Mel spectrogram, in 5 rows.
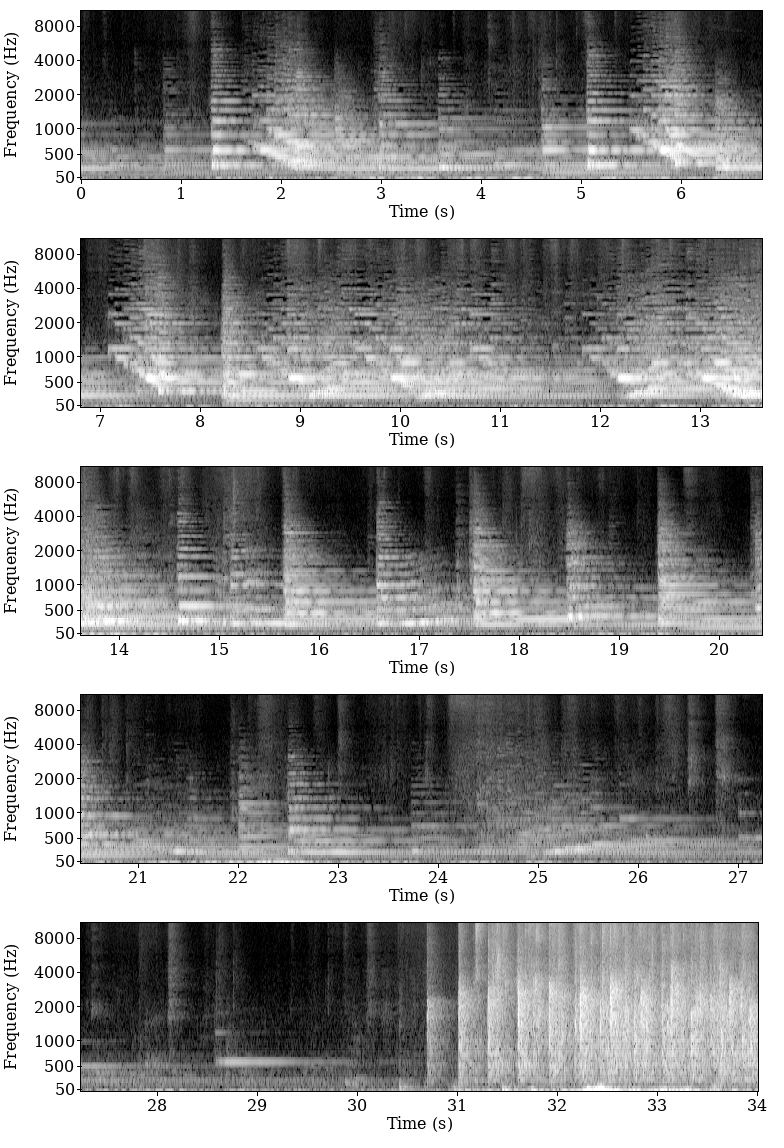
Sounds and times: guzheng 0.0 - 30.4
pipa 0.0 - 34.0
guzheng 31.5 - 34.0

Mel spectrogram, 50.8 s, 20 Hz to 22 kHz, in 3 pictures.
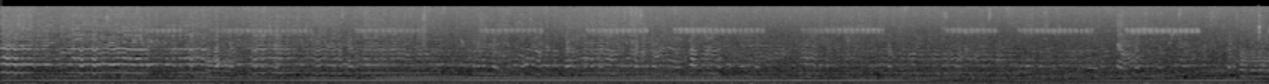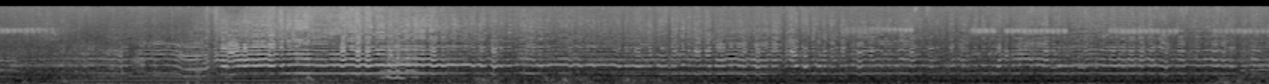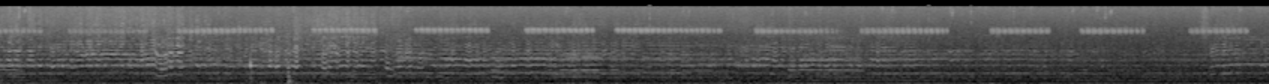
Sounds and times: airplane passing 0.0 - 27.0
cicadas 0.0 - 50.7

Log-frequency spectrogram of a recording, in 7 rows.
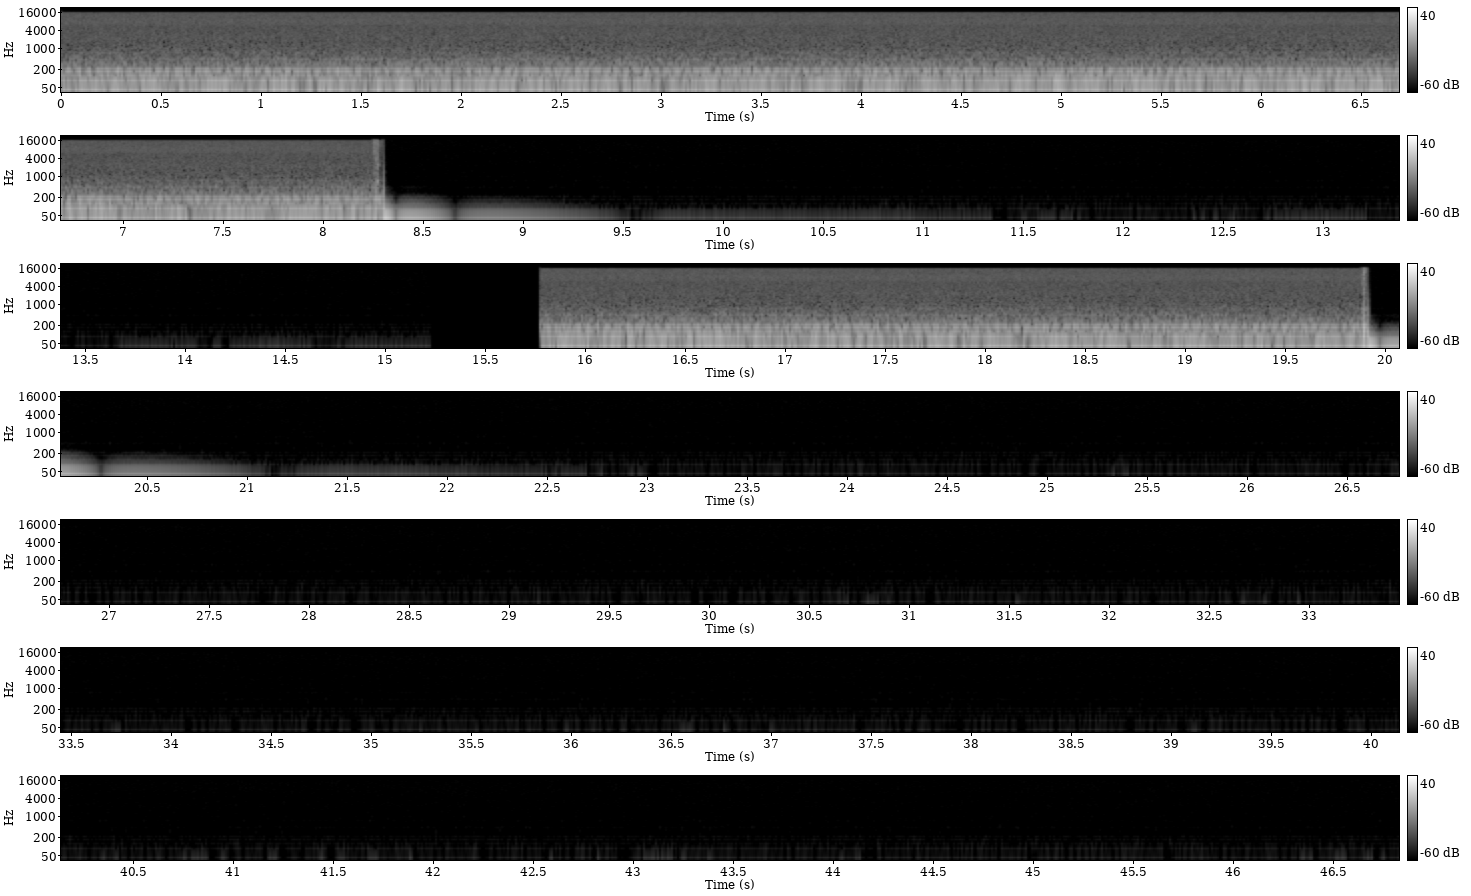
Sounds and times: switch on, off 0.0 - 8.4
ground hum 0.0 - 9.0
cassette tape hiss 0.0 - 9.1
white noise static 0.0 - 11.3
switch on, off 15.8 - 20.6
ground hum 15.8 - 20.6
cassette tape hiss 15.8 - 20.8
white noise static 15.8 - 22.7

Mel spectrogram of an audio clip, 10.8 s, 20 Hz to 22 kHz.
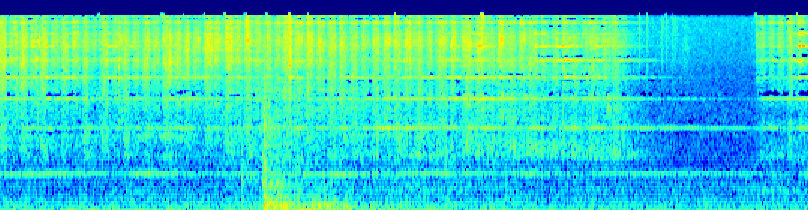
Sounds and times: brush rubbed on a small bell 0.0 - 9.4
brush rubbed on a small bell 10.0 - 10.7

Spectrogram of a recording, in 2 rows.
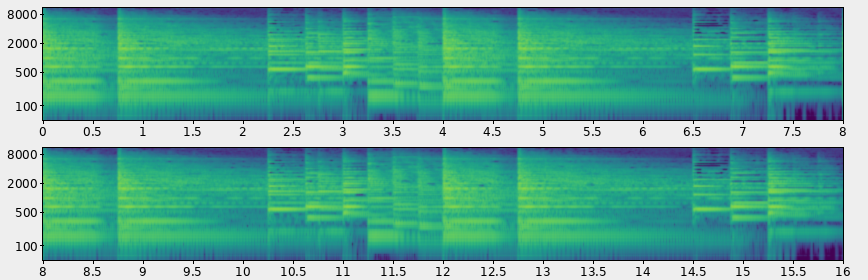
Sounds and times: dramatic piano line 0.0 - 16.0

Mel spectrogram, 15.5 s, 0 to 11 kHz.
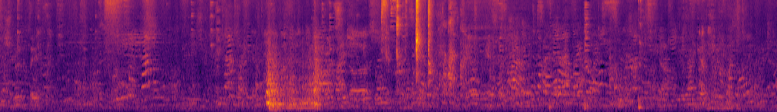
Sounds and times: children 8.5 - 15.5

